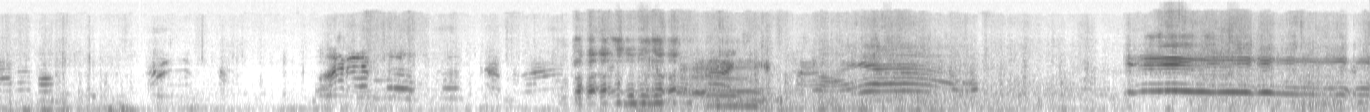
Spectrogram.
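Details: Chased sheep bleating in several wavering, overlapping calls from about three seconds on, over scattered voices and rustling noise.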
